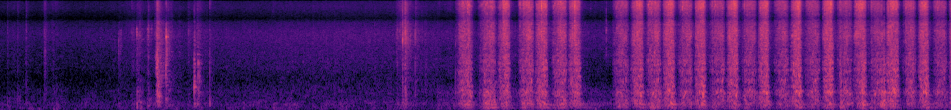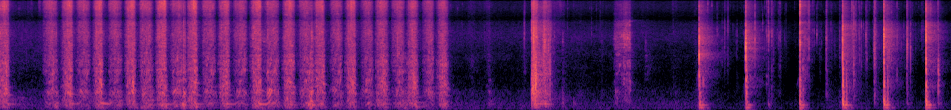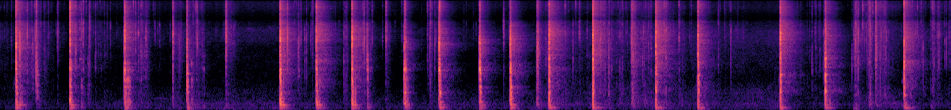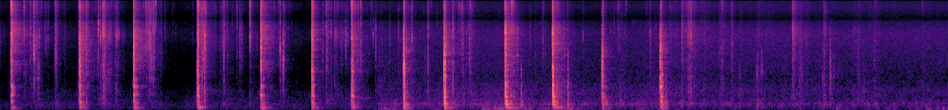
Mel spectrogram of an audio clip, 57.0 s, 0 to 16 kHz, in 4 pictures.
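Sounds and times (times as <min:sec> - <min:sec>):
hand saw cutting wood: 0:06.8 - 0:21.1, 0:50.4 - 0:52.0.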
